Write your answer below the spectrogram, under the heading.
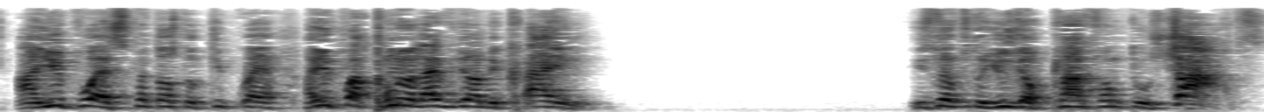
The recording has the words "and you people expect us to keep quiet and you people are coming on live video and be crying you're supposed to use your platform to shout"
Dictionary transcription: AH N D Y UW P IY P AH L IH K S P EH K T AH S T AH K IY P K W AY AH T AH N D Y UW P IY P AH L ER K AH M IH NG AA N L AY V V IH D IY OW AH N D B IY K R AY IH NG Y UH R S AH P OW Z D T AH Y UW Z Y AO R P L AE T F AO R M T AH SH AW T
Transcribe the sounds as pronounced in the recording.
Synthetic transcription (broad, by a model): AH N Y UW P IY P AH IH K S P EH K T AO S T AH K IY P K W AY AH AH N Y UW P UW AH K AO M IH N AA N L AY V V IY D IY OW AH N B IY K R AY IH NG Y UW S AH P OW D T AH Y UW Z Y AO P L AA T F AO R M T AH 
